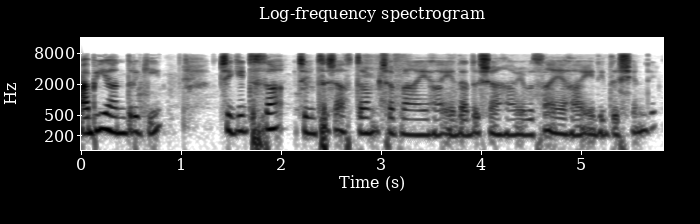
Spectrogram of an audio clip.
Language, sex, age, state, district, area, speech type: Sanskrit, female, 18-30, Kerala, Thrissur, rural, spontaneous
